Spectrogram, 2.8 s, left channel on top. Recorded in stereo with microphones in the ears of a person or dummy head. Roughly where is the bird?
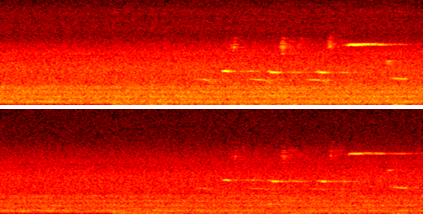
Left.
